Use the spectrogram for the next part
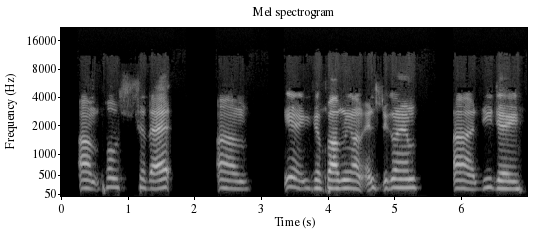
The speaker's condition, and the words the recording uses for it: Dysarthria. But yeah, I have a speech impediment called dysarthria.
